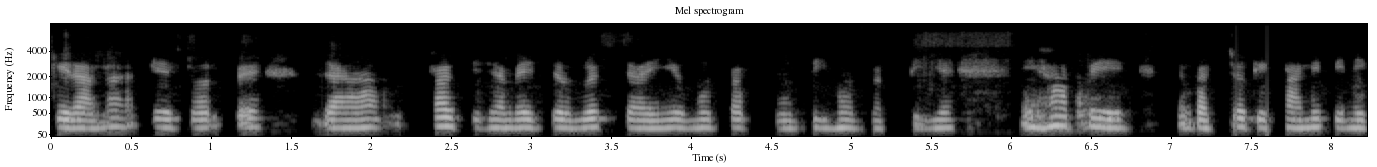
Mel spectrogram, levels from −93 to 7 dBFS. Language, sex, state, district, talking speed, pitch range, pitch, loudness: Hindi, female, Uttar Pradesh, Gorakhpur, 180 wpm, 170-180 Hz, 175 Hz, -30 LUFS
